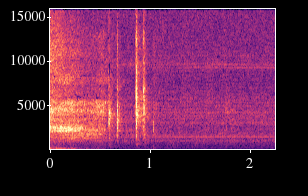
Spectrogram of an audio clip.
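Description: A few computer keyboard keystrokes, sharp separate clicks clustered about half a second in and one more near the end, as a page number is typed. A soft rushing noise fades out at the very start.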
